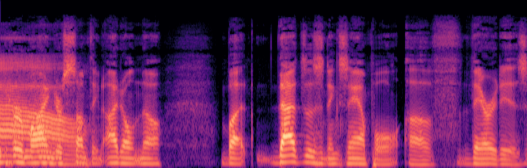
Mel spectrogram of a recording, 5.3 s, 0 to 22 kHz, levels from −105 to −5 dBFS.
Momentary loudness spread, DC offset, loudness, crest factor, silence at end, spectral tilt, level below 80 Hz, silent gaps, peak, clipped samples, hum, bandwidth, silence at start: 15 LU; under 0.1%; -25 LUFS; 22 dB; 0 s; -5 dB/octave; -64 dBFS; none; -4 dBFS; under 0.1%; none; 13.5 kHz; 0 s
